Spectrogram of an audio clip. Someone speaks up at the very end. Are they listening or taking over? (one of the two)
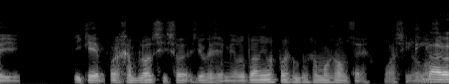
taking over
